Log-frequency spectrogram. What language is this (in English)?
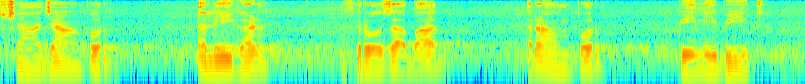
Urdu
